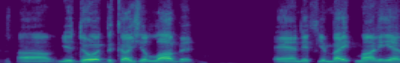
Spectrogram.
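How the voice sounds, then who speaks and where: A man speaks with a plain, everyday voice at a medium pitch. The sound is dry and close, with no echo. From Texas, USA. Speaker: auctioneer and vintage radio club president. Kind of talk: casual talk, guest answering questions on a video call.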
